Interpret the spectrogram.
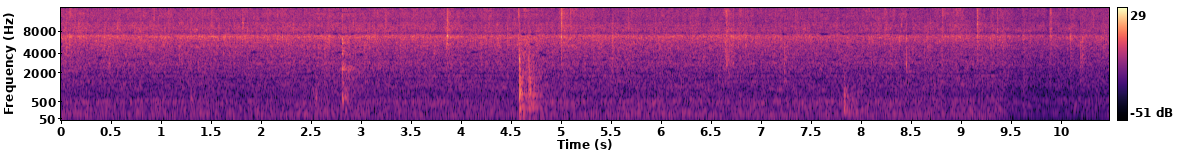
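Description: Shrimp heads and shells sizzling in a steel saucepan over a gas burner, a steady frying hiss. A steady low hum runs under it and stops near the end, and there is one sharp knock about four and a half seconds in.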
